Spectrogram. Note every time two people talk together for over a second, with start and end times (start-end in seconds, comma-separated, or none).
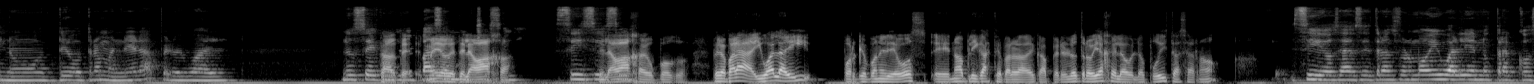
3.8-5.2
